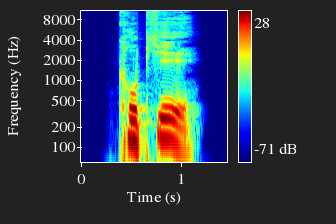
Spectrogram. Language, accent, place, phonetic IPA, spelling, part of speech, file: German, Germany, Berlin, [kʁuˈpi̯eː], Croupier, noun, De-Croupier.ogg
- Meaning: croupier (male or of unspecified gender)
